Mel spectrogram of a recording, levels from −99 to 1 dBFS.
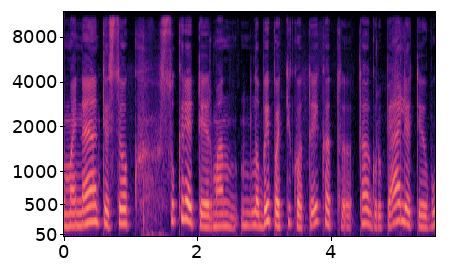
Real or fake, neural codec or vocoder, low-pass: fake; vocoder, 44.1 kHz, 128 mel bands every 256 samples, BigVGAN v2; 10.8 kHz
